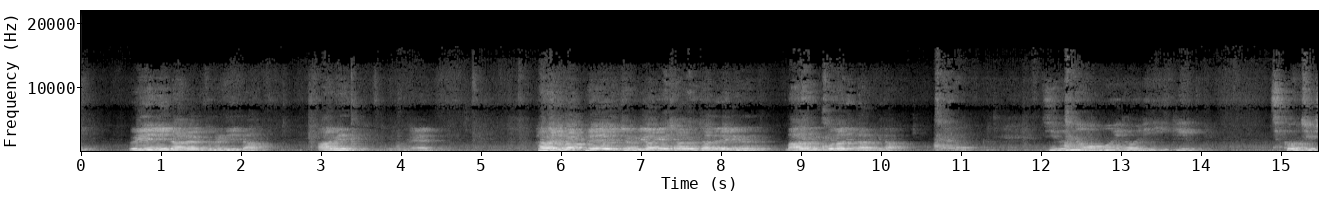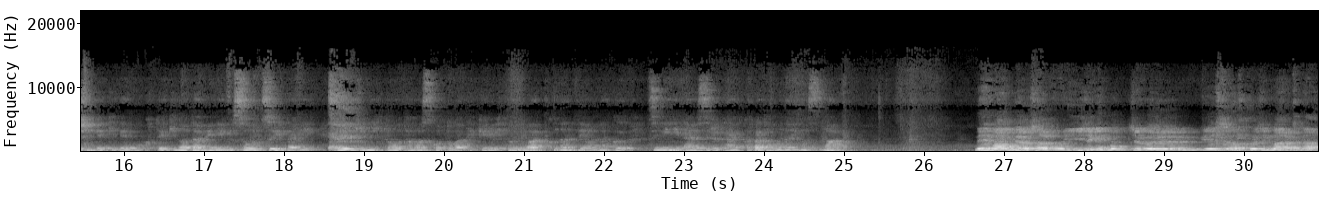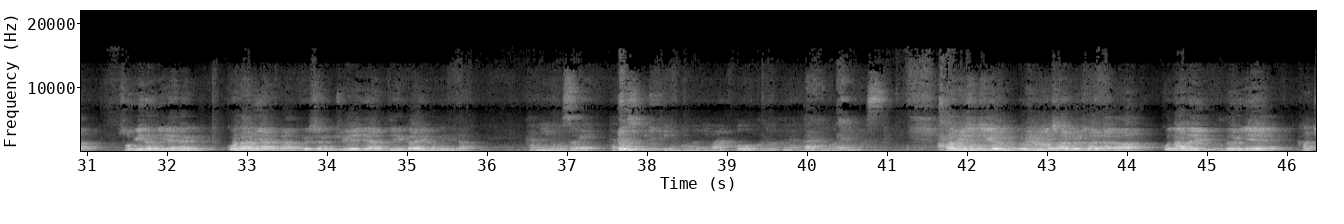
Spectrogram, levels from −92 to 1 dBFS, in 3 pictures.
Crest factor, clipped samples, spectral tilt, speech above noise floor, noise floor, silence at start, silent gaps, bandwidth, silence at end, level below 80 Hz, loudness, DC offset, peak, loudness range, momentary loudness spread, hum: 18 dB; under 0.1%; -6 dB/octave; 29 dB; -49 dBFS; 0 s; none; 14.5 kHz; 0 s; -64 dBFS; -21 LUFS; under 0.1%; -4 dBFS; 9 LU; 16 LU; none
